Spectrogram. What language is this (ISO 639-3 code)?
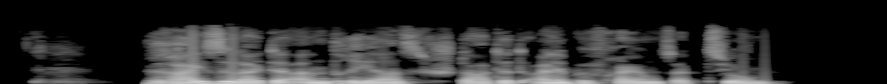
deu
